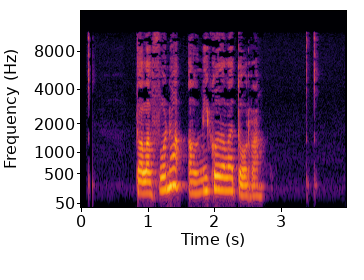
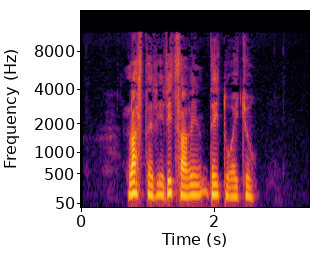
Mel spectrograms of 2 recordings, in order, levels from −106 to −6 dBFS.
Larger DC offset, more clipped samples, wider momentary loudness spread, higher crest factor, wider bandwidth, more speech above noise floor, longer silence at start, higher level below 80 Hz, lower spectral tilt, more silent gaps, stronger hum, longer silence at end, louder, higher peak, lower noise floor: neither; neither; first, 22 LU vs 9 LU; second, 18 dB vs 24 dB; about the same, 11.5 kHz vs 11.5 kHz; about the same, 50 dB vs 52 dB; first, 0.85 s vs 0.7 s; second, -84 dBFS vs -60 dBFS; about the same, -5 dB/octave vs -6 dB/octave; neither; neither; first, 1.25 s vs 0.85 s; second, -27 LUFS vs -24 LUFS; second, -12 dBFS vs -2 dBFS; about the same, -77 dBFS vs -75 dBFS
